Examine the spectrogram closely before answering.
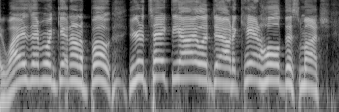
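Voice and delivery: high, alarmed voice; panicked yelling. Pretend. Imagined Hawaiians panicking, high.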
